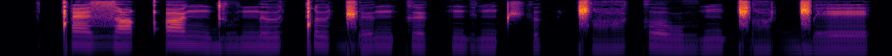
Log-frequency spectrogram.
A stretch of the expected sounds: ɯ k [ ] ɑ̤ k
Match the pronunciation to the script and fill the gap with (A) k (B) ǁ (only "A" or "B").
B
